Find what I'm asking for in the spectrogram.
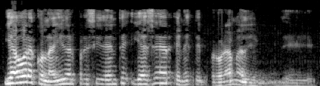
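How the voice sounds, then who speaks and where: Argentine man, radio host, breathy voice, lo-fi sound, storyteller. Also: on the high side, normal speed. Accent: Argentine Spanish. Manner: storytelling, quoting others animatedly. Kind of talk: casual radio commentary. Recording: muffled lo-fi sound.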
